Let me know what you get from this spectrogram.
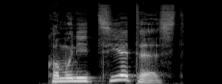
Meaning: inflection of kommunizieren: 1. second-person singular preterite 2. second-person singular subjunctive II
- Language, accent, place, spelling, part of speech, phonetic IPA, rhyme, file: German, Germany, Berlin, kommuniziertest, verb, [kɔmuniˈt͡siːɐ̯təst], -iːɐ̯təst, De-kommuniziertest.ogg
